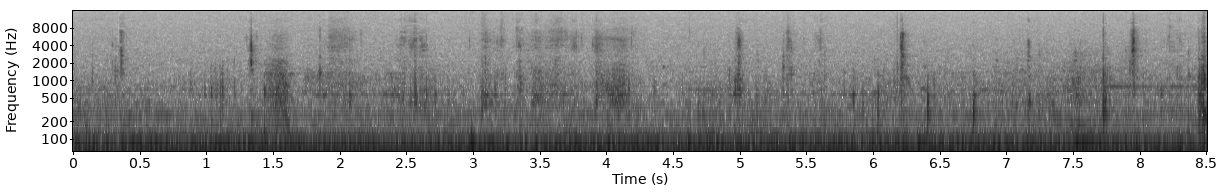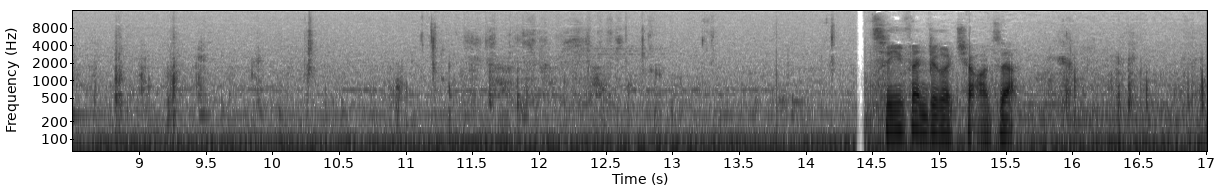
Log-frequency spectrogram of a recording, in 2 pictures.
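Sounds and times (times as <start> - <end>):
person biting and chewing: 1.1 - 6.8, 7.7 - 13.4, 15.8 - 17.0.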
